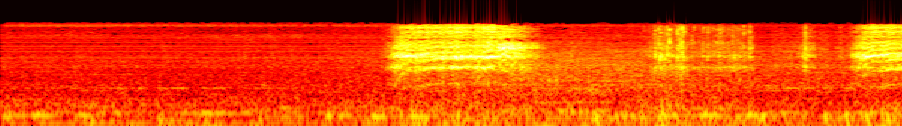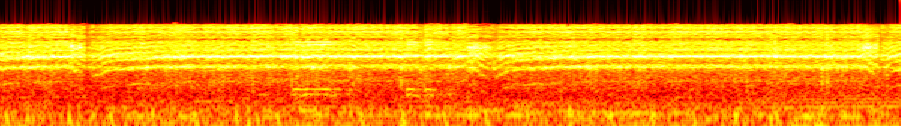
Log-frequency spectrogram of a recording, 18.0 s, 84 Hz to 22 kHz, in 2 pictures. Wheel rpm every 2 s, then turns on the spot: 0, 0, 70, 20, 90, 150, 150, 140, 160.
none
